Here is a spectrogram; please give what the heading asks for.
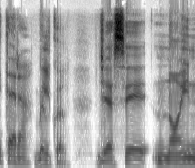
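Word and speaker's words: neun: आखिरी रूल जिसे हमने नाइन में देखा था। इ यू का साउंड हमेशा ओय होता है। नोइन की तरह। बिल्कुल। जैसे नोइन में इन पांच रूल्स को ध्यान में रखेंगे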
